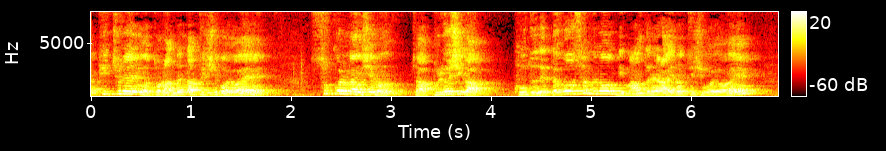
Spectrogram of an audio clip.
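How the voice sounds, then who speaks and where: An extremely high-pitched man at a fairly quick pace, with noticeable background noise and audible room echo. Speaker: civil law lecturer for real estate agent exam. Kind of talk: lecture. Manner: fast.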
